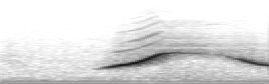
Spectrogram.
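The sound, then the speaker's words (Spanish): A man lets out a satisfied whistle: one clear, fairly loud whistled tone that glides upward, levels off, then slowly slides back down, heard alone. “Solo al inspeccionar las cenizas de la chimenea, dejó escapar un silbido de satisfacción.”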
